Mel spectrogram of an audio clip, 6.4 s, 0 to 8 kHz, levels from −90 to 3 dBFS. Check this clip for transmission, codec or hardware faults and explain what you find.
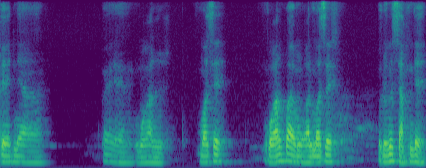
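One fault stands out: automatic gain rising. From 1.35 to 3.47 s, the gain control judged the input too quiet and lifted it by about 6 dB. Voice and background swell together, gradually. Through the call path, nothing reaches above 8 kHz, which fits a wideband call codec.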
